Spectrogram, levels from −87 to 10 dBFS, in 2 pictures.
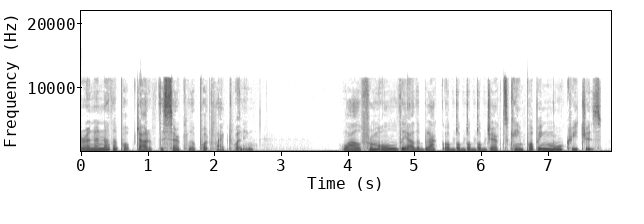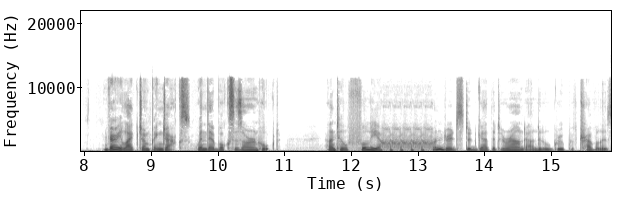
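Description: From the start to 10.96 s the speech sounds thin, bright and hissy, with sharp sibilants. This is pre-emphasis left on: a 75 µs FM treble boost was applied but never undone, leaving 10 kHz about 14 dB too strong relative to 1 kHz.

At 2.99 s a short stretch stutters, replaying until 3.41 s. These are repeated frames: a block of about 105 ms, which fits four compressed frames, was decoded four extra times, adding 418 ms. The same stutter returns at 5.63 s, a block of about 157 ms played three extra times through 6.10 s (adding 470 ms). It happens again at 12.58 s, with the same block length played four extra times through 13.21 s (adding 627 ms). That length fits six frames.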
